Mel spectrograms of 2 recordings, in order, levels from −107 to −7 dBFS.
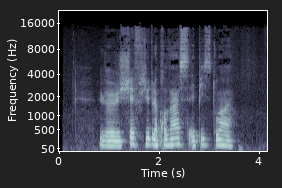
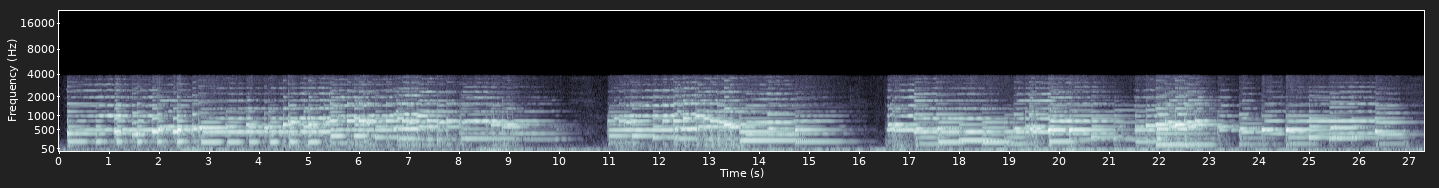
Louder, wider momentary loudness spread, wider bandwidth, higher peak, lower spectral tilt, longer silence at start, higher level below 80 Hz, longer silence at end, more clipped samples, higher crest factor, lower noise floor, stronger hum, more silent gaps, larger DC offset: second, -31 LUFS vs -23 LUFS; second, 7 LU vs 11 LU; first, 15.5 kHz vs 4 kHz; second, -16 dBFS vs -6 dBFS; second, -5 dB/octave vs -11 dB/octave; first, 0.8 s vs 0.15 s; second, -62 dBFS vs -50 dBFS; first, 0.5 s vs 0.05 s; neither; about the same, 16 dB vs 18 dB; first, -63 dBFS vs -49 dBFS; neither; neither; second, under 0.1% vs 0.1%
